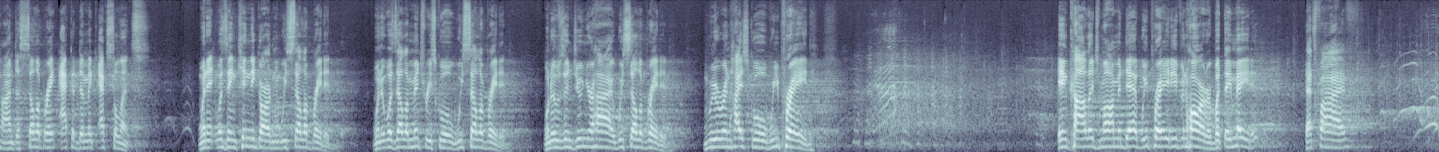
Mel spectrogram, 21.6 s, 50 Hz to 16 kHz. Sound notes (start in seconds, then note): 12.6 cheer; 19.6 audience cheer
